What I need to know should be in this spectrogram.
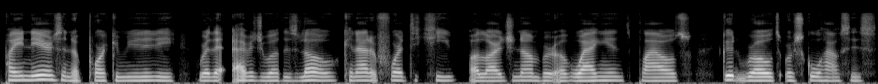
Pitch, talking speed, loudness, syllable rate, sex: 180 Hz, 175 wpm, -18 LUFS, 5.0 syllables/s, female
